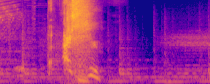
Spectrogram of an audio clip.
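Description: A single loud sneeze bursts out around the middle, sharp and close, over a low steady background hum.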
